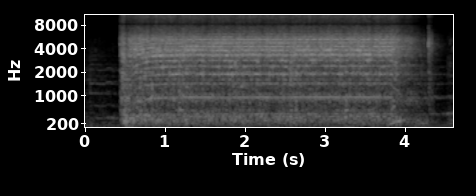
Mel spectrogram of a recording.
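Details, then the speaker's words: 1977 Ford Fairmont XC GXL, stored over 12 years in a shipping container; automatic transmission fluid put in cylinders to free rings, cranked with plugs out after fixing a neutral start switch issue. Quick, even whirring spin, no compression chuff; engine turns over freely, spark confirmed. "now that we have confirmed that this thing turns over going to get some spark plugs Chuck them back in put some leads on nice fresh leads"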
